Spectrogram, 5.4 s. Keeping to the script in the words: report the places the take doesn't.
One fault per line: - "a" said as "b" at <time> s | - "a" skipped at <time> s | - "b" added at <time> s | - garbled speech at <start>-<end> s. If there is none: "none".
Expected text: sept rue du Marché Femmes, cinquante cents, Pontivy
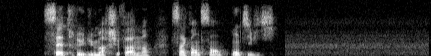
none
